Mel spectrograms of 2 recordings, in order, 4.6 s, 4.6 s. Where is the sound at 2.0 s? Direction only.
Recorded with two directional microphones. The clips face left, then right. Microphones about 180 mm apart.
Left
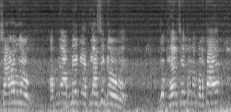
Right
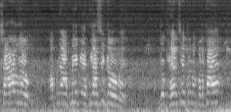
25° left (ahead or behind).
